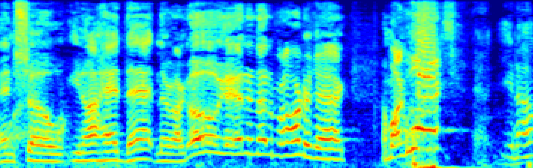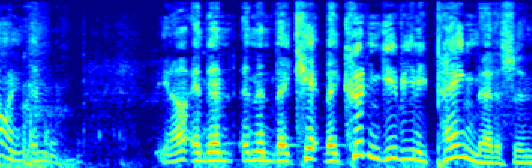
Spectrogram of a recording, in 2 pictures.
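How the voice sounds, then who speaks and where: With an American accent, a man speaks at a fairly quick pace in a high voice that swings very widely in pitch. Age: 60s. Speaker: former sports radio host. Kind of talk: casual chat.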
